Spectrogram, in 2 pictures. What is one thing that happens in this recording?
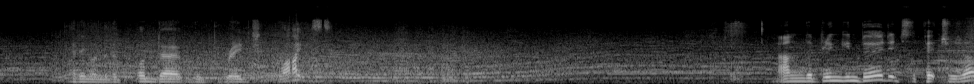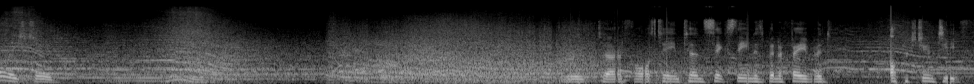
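Racing car engines scream at high revs and shift gears.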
